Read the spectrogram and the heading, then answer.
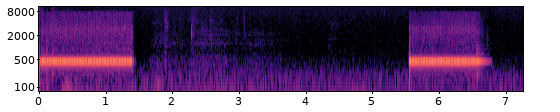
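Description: A steady electronic telephone tone hums for over a second as a call to Spectrum is dialed, cuts off into about four seconds of silence, then sounds again for roughly a second. The tone is loud and unvoiced, with no talking.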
